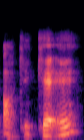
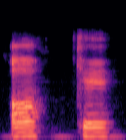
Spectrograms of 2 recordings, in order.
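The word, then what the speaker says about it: ʻAkekeʻe: Then we move down into the Akeke'e, which we have is A-ke-ke-e. A-ke-ke-e.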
